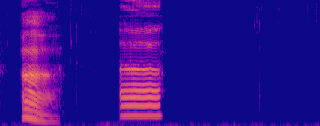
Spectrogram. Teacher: the schwa, which is quite loosely defined, a mid-central vowel, normally unrounded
